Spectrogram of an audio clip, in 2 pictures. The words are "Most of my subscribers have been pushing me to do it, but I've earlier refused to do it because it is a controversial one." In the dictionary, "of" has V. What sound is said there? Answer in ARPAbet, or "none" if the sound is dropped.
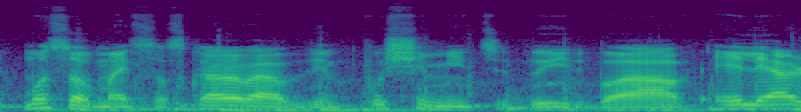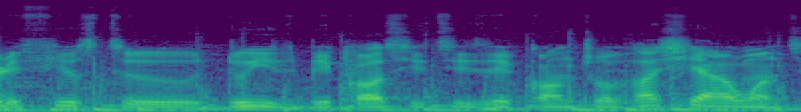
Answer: V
